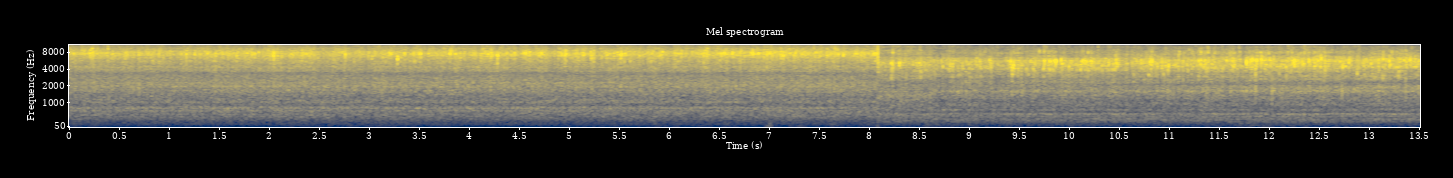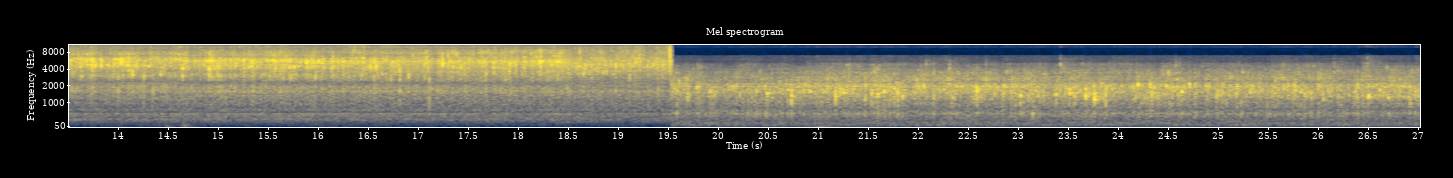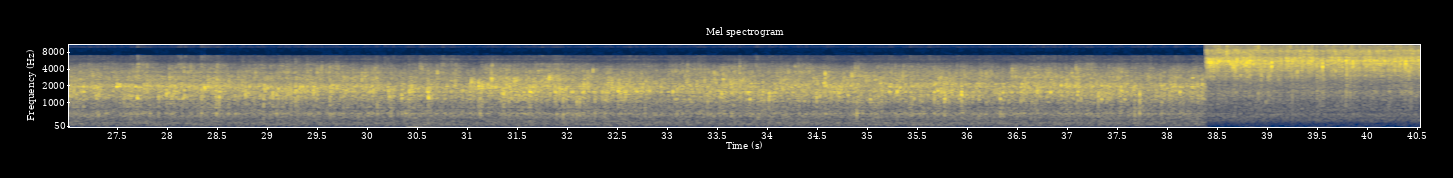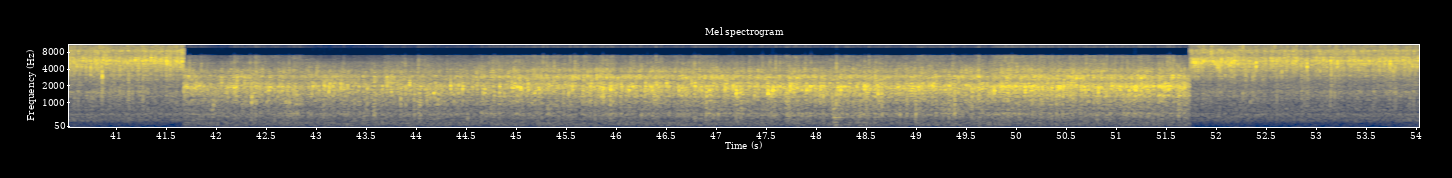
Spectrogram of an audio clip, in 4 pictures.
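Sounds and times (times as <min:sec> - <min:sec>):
meatballs sizzling: 0:00.0 - 0:19.6, 0:38.4 - 0:41.7, 0:42.3 - 0:54.0.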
